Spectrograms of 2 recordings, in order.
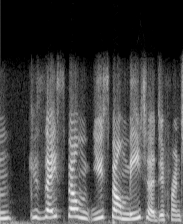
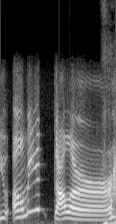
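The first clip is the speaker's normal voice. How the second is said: put-on valley girl speech style. Speaker shows how her husband says she says it, valley girl voice. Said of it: "like a valley girl, so just go".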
